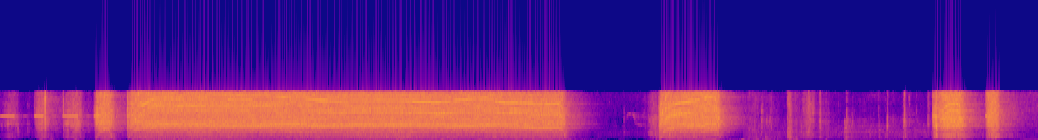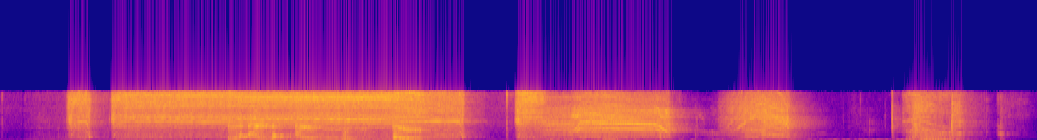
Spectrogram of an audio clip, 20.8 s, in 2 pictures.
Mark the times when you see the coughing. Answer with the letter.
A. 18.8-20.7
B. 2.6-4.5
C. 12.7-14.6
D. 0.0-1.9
C.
